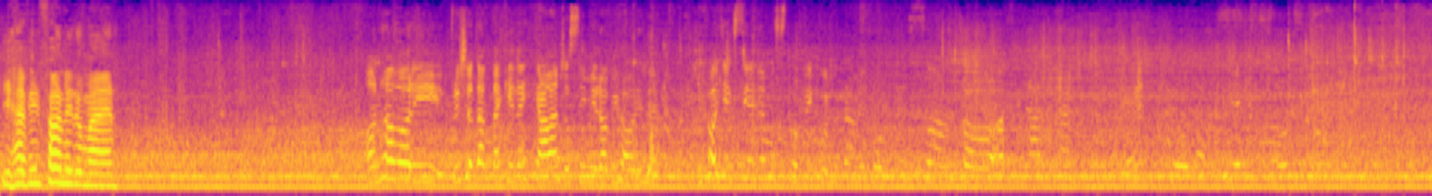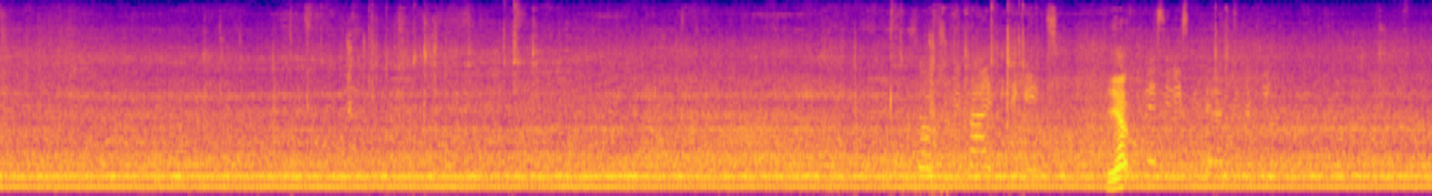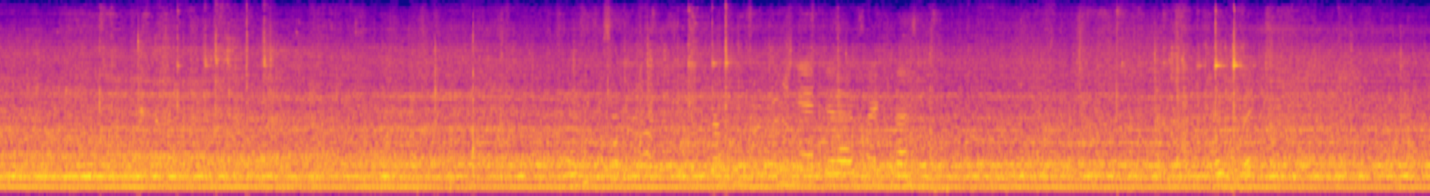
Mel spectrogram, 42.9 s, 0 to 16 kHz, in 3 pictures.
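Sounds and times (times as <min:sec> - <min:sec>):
steady machine hum: 0:00.0 - 0:42.9.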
